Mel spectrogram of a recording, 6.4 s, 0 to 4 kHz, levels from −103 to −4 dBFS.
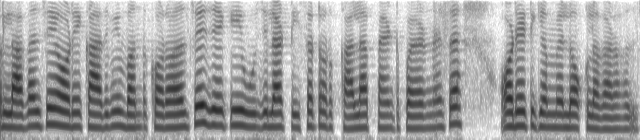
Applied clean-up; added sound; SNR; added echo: neural separator model SepFormer WHAM!.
